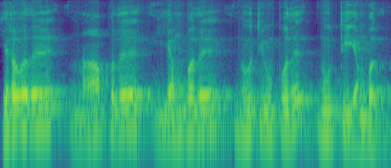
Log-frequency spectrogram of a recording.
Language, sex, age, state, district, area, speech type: Tamil, male, 60+, Tamil Nadu, Tiruppur, rural, spontaneous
